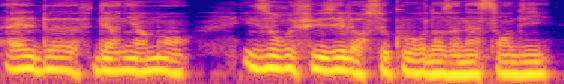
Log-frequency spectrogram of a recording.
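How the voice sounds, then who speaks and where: A distraught young idealist pleads in a doleful, plaintive voice that sits a little higher than the reader's own, as a man puts him on for an audiobook. The tone stays dark and mellow, with a husky grain. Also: moderate pace, natural voice. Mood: despairing.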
